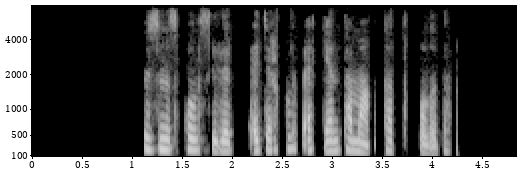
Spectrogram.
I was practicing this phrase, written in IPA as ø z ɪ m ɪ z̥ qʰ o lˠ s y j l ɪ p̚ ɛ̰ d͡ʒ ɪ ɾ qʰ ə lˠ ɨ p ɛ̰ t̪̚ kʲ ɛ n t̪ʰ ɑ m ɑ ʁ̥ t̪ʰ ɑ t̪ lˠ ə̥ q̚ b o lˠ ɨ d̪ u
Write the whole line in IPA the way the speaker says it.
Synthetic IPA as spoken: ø z ɪ m ɪ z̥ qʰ o lˠ s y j l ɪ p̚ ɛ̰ d͡ʒ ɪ ɾ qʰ ə lˠ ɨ p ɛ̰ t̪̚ kʲ ɛ n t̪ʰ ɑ m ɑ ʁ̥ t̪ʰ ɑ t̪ lˠ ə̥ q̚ b o lˠ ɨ d̪ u

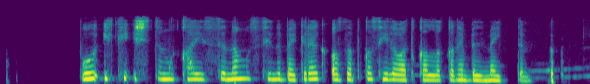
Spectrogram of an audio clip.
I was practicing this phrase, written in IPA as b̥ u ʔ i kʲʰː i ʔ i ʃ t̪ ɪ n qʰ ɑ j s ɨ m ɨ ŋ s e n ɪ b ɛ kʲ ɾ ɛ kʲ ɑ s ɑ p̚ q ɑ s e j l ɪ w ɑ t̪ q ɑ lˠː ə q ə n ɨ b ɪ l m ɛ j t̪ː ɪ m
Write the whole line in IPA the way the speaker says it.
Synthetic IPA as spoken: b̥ u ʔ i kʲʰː i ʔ i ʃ t̪ ɪ n qʰ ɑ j s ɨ n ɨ ŋ s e n ɪ b ɛ kʲ ɾ ɛ kʲ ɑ z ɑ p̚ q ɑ s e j l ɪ w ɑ t̪ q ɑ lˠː ə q ə n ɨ b ɪ l m ɛ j t̪ː ɪ m

